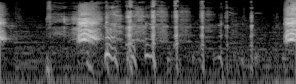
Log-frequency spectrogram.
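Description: Two harsh, raspy crow caws ring out loud, one near the start and one at the end, with quieter murmuring voices in between.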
